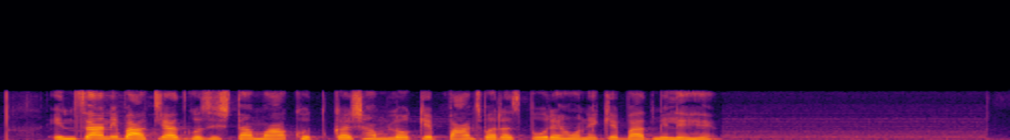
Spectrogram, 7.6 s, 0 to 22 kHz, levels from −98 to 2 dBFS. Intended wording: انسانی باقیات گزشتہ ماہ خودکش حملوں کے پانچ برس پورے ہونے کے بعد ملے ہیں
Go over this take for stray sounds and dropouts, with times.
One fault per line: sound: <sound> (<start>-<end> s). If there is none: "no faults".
no faults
